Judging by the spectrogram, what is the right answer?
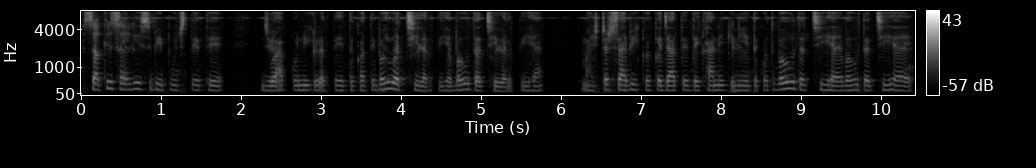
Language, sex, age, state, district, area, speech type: Hindi, female, 60+, Bihar, Samastipur, urban, spontaneous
